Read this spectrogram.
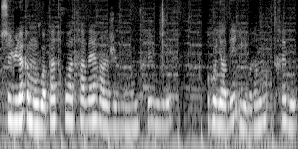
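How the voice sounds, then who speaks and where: A woman's voice: mid-range voice, steady tone, moderate pace, distant mic, over music. A young woman chatting through a casual vlog from a bedroom, hesitant with many fillers and apologies. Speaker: beauty vlogger. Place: her mother's bedroom, indoors. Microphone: camcorder mic.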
